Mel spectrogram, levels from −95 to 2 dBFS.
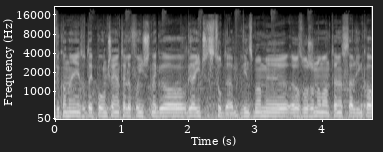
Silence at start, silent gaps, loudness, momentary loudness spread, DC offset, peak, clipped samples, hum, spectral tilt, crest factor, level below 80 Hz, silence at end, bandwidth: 0 s; none; -17 LUFS; 4 LU; under 0.1%; -4 dBFS; under 0.1%; none; -4.5 dB/octave; 12 dB; -38 dBFS; 0 s; 18.5 kHz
